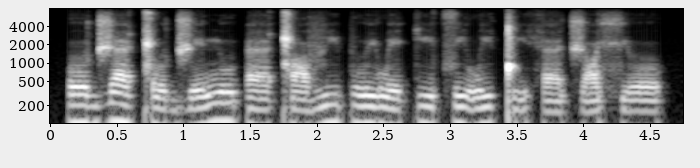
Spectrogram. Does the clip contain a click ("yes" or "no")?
yes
